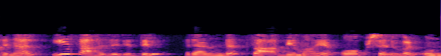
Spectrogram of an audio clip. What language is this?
Malayalam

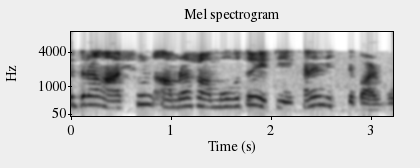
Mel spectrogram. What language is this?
Bangla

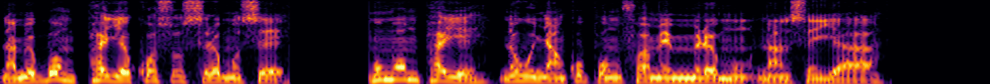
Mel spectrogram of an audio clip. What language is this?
Akan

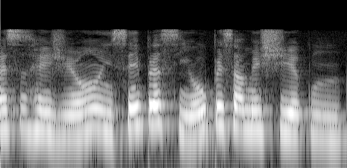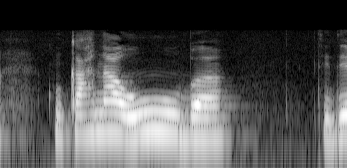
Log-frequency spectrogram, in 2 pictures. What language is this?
Portuguese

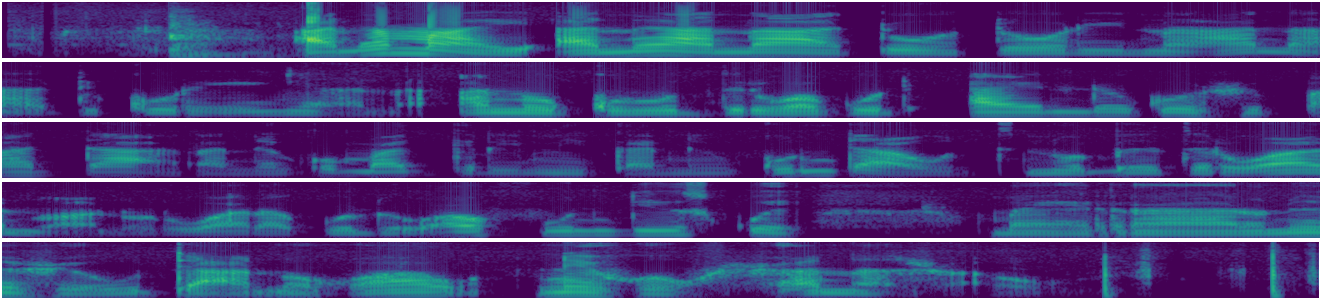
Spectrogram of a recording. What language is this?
Ndau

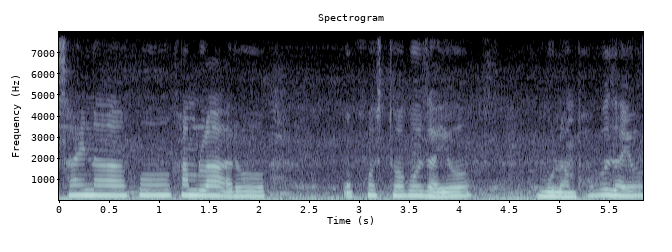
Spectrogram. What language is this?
Bodo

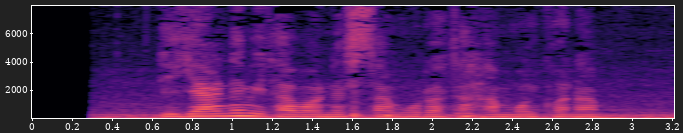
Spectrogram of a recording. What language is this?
Persian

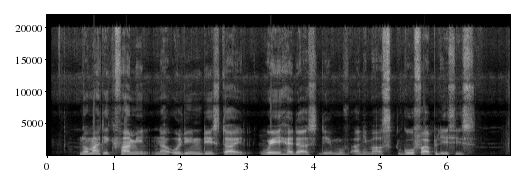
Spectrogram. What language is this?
Nigerian Pidgin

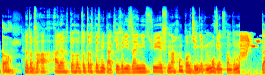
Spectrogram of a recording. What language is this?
Polish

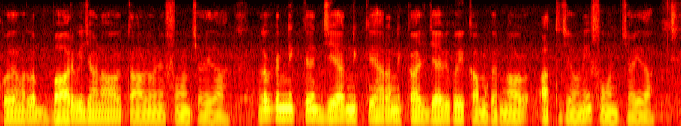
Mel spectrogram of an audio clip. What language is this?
Dogri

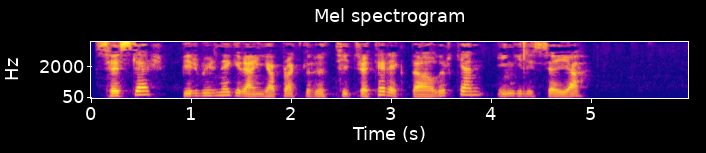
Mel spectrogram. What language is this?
Turkish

